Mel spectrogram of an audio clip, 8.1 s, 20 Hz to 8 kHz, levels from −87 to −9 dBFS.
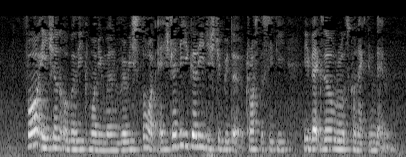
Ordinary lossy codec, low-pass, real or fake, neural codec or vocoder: MP3, 24 kbps; 7.2 kHz; real; none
